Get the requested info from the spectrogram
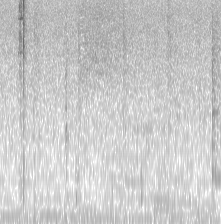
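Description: Faint, scattered clicks of a thin steel razor blade and fingernails scraping and tapping on a stone countertop as the blade is worked up off the flat surface.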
